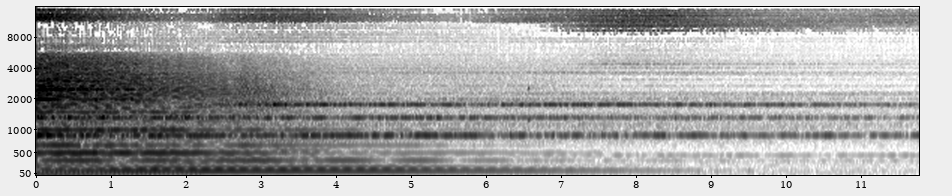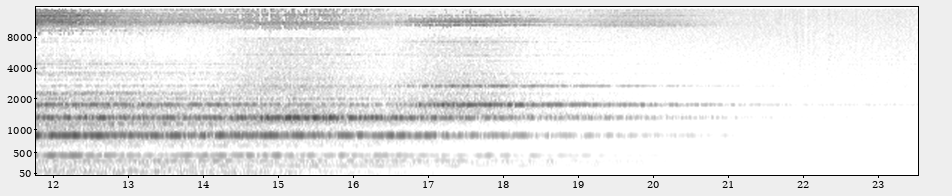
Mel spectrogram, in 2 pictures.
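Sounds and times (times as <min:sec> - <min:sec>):
music mix without drums, sound effects or choir: 0:00.0 - 0:08.6.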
